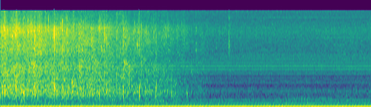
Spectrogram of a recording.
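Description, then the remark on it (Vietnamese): A dense burst of many hands clapping, applause in praise of a scholarship program for monks, nuns and students, rolls on for about four seconds, then dies away, leaving a steady electrical hum with no voices. “Mong quý vị hoan hỷ theo dõi sự cập nhật này để vui mừng chung cho chương trình cúng dâng học bổng cho các thầy các sư cô, và tặng học bổng như là chưa được là nửa phần cho các sinh viên, cho một tràng vỗ tay thật lớn để tán dương.”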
